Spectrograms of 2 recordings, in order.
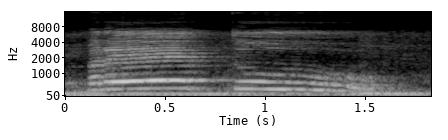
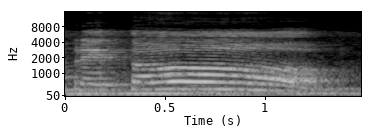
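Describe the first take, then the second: First: The stress is on the first syllable. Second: The stress is on the last syllable. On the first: The speaker calls it right. "A sílaba tônica é pre" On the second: The speaker calls it wrong. "E não pretó. ... estou pronunciando como? Errado"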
